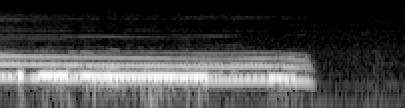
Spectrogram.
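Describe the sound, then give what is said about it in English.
Three people imitate a wolf howl together in harmony, a steady voiced howl held for about one and a half seconds before cutting off abruptly. “Wow, that was a good howl. Kind of three-way harmony.”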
